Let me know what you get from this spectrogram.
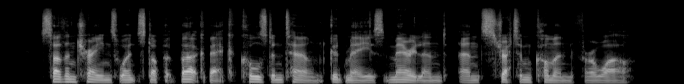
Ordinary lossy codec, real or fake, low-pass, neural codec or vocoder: none; fake; 14.4 kHz; vocoder, 44.1 kHz, 128 mel bands, Pupu-Vocoder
